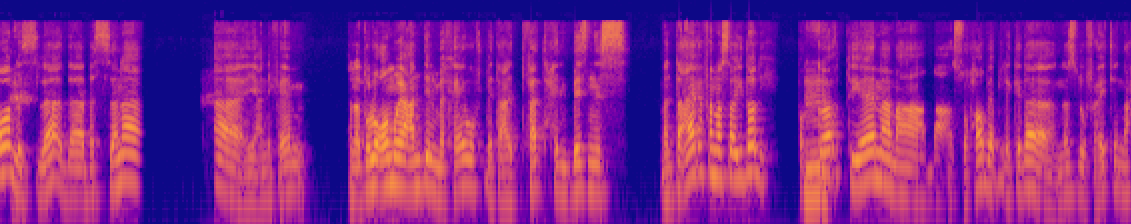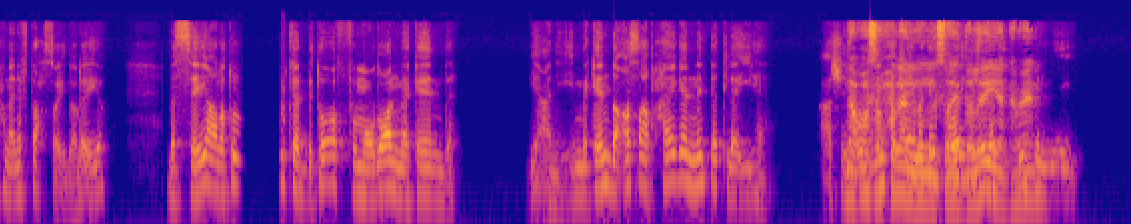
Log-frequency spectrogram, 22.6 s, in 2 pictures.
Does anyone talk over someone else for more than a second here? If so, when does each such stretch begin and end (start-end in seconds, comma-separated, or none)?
19.8-21.8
